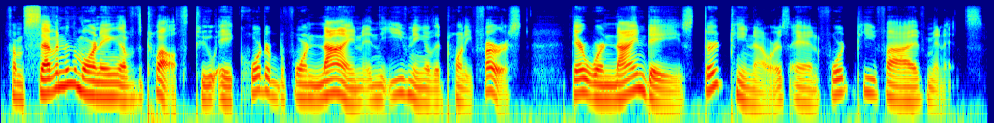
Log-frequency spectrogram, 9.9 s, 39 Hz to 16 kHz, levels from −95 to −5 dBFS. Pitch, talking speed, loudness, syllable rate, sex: 140 Hz, 180 wpm, -21 LUFS, 4.8 syllables/s, female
